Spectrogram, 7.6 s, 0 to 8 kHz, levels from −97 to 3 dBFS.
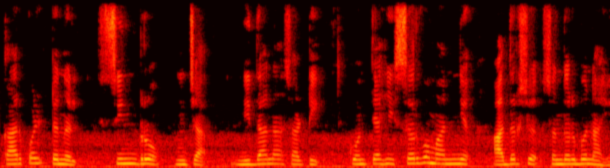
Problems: none marked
